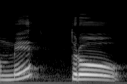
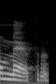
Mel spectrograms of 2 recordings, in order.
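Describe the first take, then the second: First: "metrô" stressed on a strong final TRÔ; "metrô" with a closed, emphatic ô; stress on final syllable. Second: "metro" stressed on ME, open e; "metro" said quickly with a weak ending; stress on first syllable. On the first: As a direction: break it as me-TRÔ, "metrô" loud at the end. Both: Shown as a demonstration. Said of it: "você viu que mudou o som".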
